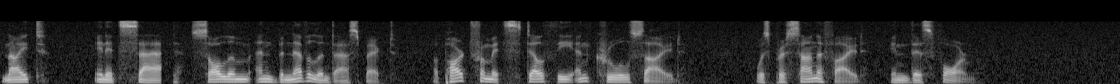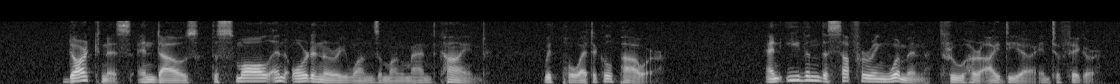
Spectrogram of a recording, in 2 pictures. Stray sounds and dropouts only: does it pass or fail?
fail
